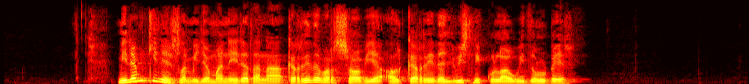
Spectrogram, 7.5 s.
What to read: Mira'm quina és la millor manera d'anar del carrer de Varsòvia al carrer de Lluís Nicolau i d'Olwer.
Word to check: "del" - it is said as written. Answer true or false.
false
